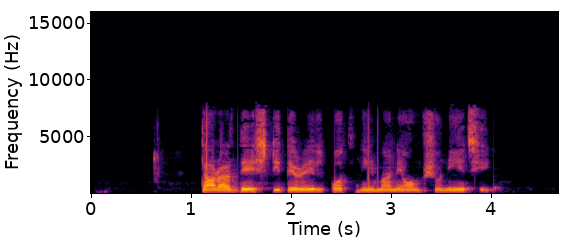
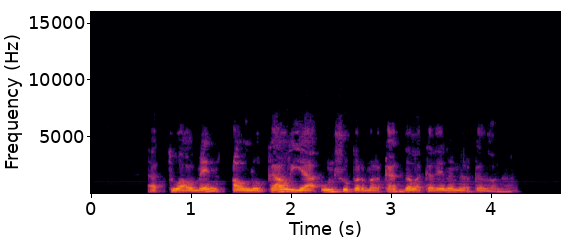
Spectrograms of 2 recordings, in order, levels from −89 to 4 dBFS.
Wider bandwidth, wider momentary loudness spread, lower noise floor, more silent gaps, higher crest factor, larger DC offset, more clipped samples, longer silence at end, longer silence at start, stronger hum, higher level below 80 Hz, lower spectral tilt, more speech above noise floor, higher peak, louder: first, 7.8 kHz vs 6.6 kHz; second, 9 LU vs 14 LU; second, -75 dBFS vs -82 dBFS; neither; about the same, 16 dB vs 16 dB; neither; neither; first, 0.7 s vs 0.45 s; first, 1.1 s vs 0.6 s; neither; first, -56 dBFS vs -76 dBFS; second, -5 dB/octave vs -8.5 dB/octave; about the same, 59 dB vs 58 dB; first, -2 dBFS vs -8 dBFS; first, -16 LUFS vs -24 LUFS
